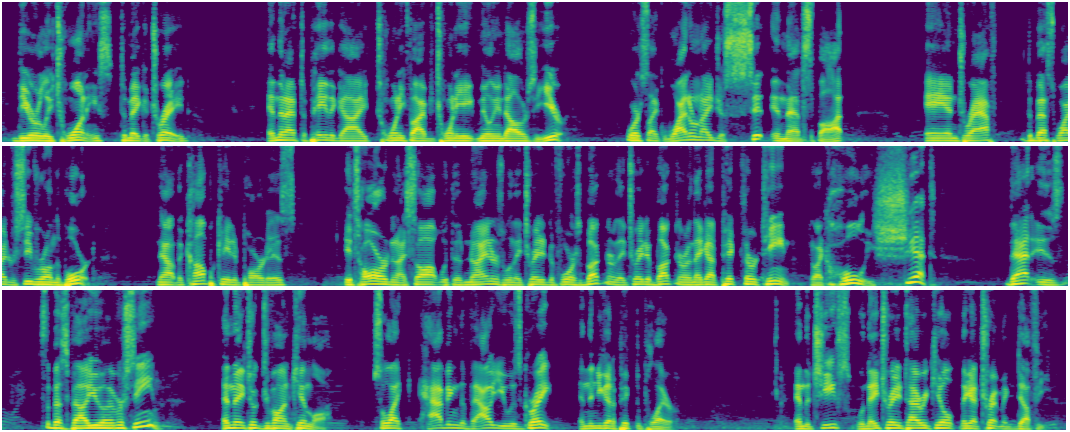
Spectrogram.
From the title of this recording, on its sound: Live from the NFL Combine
